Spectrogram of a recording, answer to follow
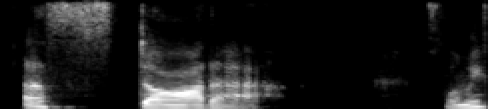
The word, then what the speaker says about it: Astotta: like I always do, but it is called Astada. So let me spell that.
